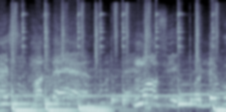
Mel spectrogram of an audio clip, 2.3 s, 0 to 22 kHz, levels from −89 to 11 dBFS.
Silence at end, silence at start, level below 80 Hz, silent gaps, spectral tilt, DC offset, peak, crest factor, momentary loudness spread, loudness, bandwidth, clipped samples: 0 s; 0 s; -12 dBFS; none; -4.5 dB/octave; under 0.1%; 0 dBFS; 6 dB; 3 LU; -8 LUFS; over 20 kHz; 3%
